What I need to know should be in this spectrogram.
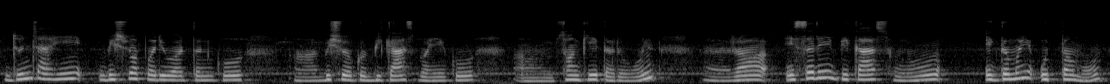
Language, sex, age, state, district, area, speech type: Nepali, female, 18-30, West Bengal, Darjeeling, rural, spontaneous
